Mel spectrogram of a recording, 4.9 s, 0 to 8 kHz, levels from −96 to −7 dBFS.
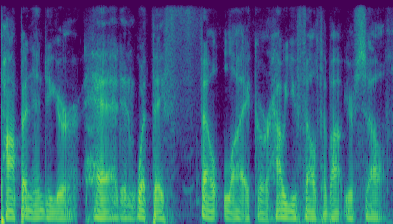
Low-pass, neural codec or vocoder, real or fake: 7.2 kHz; none; real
